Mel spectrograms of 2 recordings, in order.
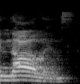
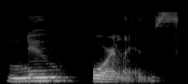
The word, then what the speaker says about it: New Orleans: It's actually N'awlins. Nobody says that, either. Only tourists say N'awlins. We do not say that. We say New Orleans.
